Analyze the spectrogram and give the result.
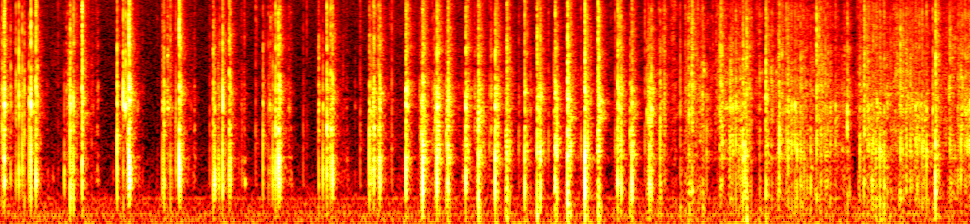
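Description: A clear plastic clamshell blister package is held close and tapped and scratched with fingernails. It gives a dense run of sharp, crinkly plastic clicks, with taps at first and a more continuous scratching rustle toward the end.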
